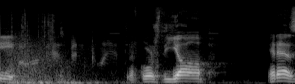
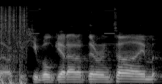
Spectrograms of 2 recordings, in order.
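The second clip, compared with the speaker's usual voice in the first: ordinary talk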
